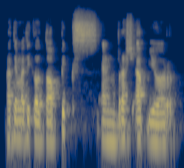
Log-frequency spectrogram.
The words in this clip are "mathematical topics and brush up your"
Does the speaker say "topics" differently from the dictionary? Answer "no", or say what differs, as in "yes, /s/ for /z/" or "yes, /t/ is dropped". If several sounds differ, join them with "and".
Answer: no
